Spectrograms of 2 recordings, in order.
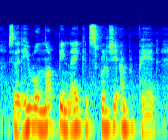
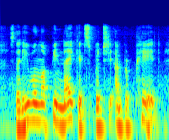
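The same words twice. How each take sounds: Both takes have the same delivery.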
